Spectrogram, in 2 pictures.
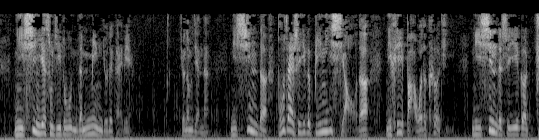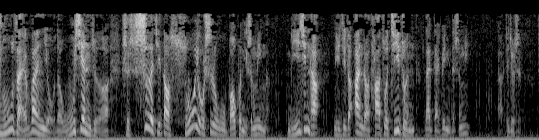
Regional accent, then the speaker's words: China; 我们中国人是对主的这个印象是很淡漠

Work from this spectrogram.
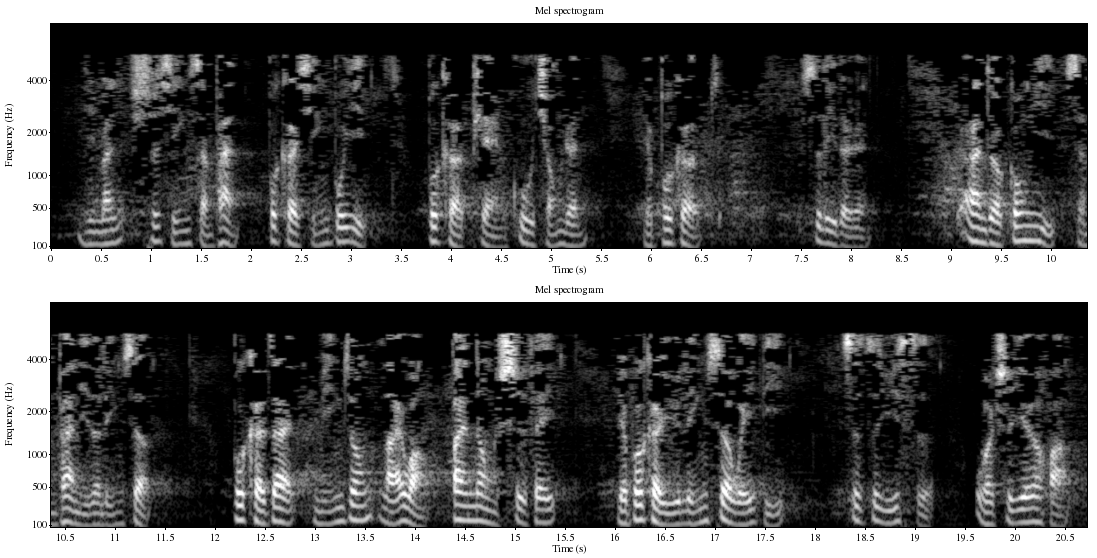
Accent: China; now in United States; 我们是从中国移民到美国

